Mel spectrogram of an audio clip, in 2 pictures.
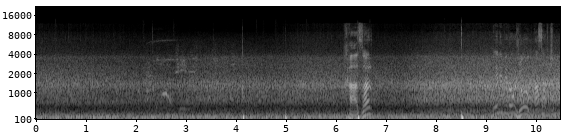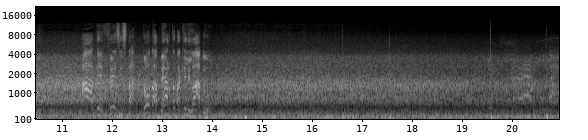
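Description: A large crowd roars steadily in a stadium, swelling at times.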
